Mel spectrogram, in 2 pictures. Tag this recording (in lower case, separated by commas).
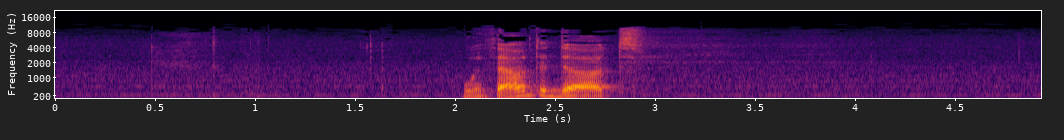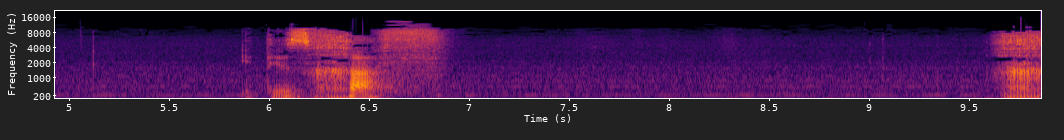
speech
